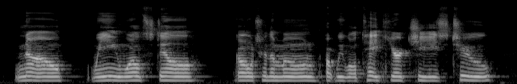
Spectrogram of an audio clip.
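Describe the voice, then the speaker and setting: Putting on a character voice, a man speaks at a high pitch and a fairly slow pace, with monotone, flat intonation. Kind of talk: bedtime story. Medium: read story.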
